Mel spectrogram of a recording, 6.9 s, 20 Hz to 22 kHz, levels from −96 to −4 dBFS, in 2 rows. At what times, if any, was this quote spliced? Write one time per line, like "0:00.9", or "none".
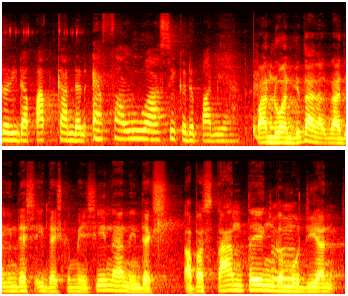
0:02.4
